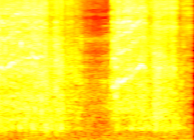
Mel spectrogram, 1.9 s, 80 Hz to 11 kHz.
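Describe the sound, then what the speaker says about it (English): Tires of a Tamiya CC-02 Mercedes G 500 RC crawler squeal on hard acceleration, two loud bursts of screech with a short gap between them. "it screeches tires just like the old combo"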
